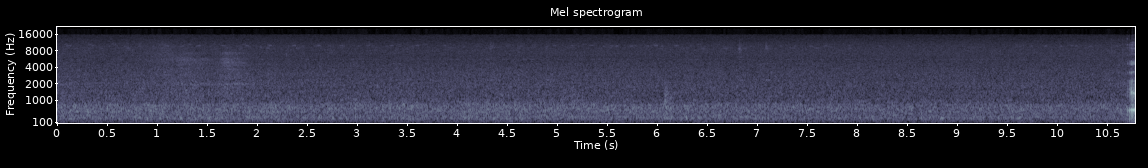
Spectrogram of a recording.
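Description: A 1984 Casablanca Delta ceiling fan in antique white with an Asterson motor on good bearings runs at a steady speed, giving off a faint, even whir with no breaks or voices from start to finish.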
